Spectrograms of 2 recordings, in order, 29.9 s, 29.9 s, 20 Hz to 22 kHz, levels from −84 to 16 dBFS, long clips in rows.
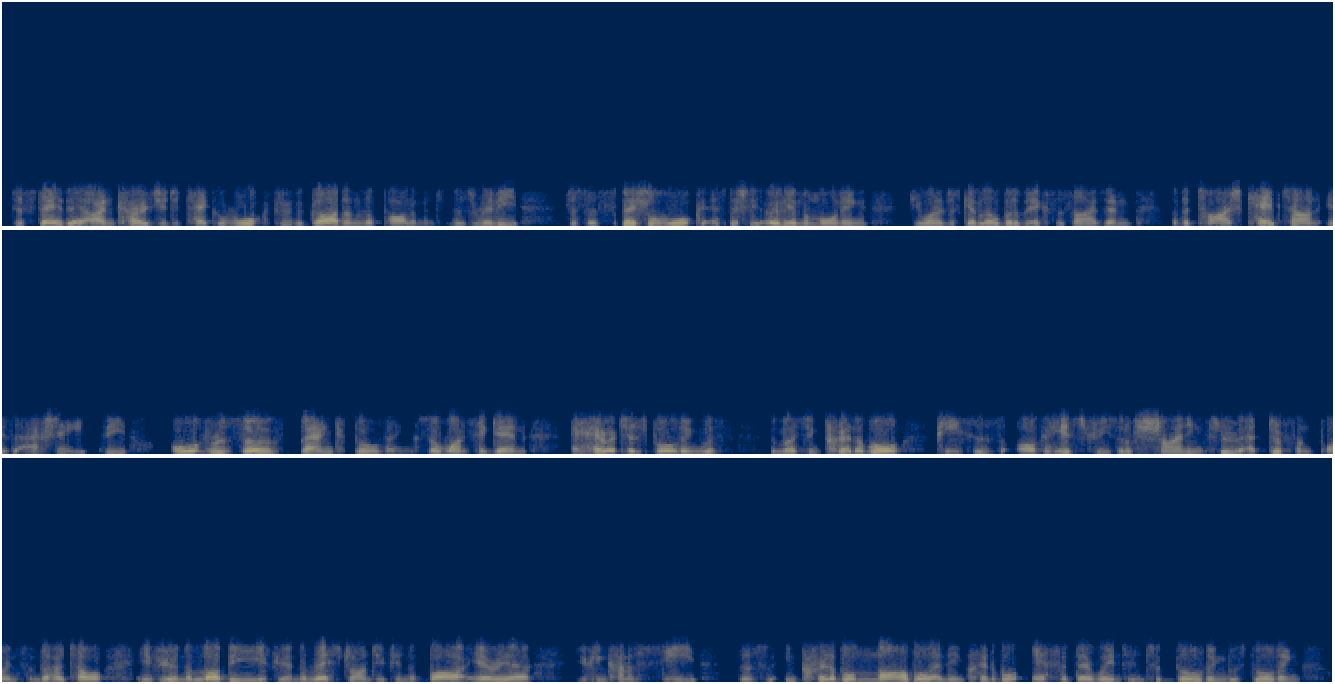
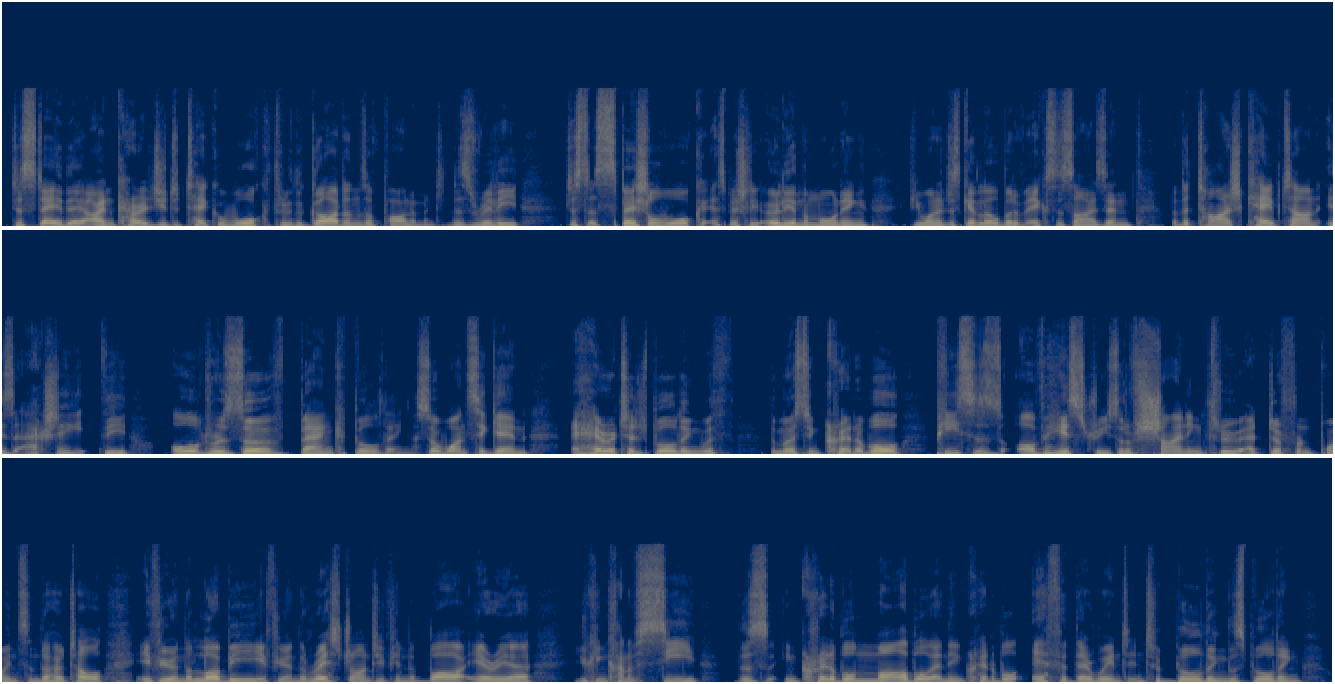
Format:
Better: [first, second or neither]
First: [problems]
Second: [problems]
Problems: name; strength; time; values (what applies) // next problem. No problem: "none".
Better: second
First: phone-call audio; poor line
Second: none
